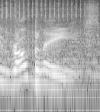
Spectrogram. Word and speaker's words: Robles: Joseph P. Robles is how he pronounced his name.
